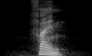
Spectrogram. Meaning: 1. fine (not rough, coarse, or thick) 2. fine; very good; as it should be 3. refined; posh; fancy 4. too good (not willing to do something or associate with it because one thinks it beneath one)
- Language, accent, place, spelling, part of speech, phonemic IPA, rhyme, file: German, Germany, Berlin, fein, adjective, /faɪ̯n/, -aɪ̯n, De-fein.ogg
